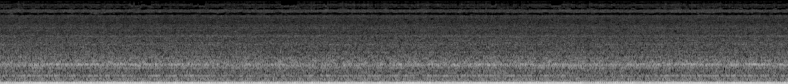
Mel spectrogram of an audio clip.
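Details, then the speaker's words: Rebuilt small block Chevy V8 in a dump truck on first startup, 50 lb oil pressure, air filter off, timing not yet set; steady rough idle with a faint thin whistle, possibly from the missing air filter or an intake air leak. "It's making like a whistle sound. You hear it? Was that just cuz the um air filter is not on?"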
